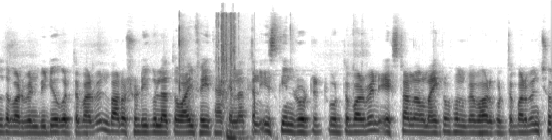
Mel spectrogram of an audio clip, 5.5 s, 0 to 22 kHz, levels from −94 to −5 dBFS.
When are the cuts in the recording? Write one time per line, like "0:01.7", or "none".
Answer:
0:02.5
